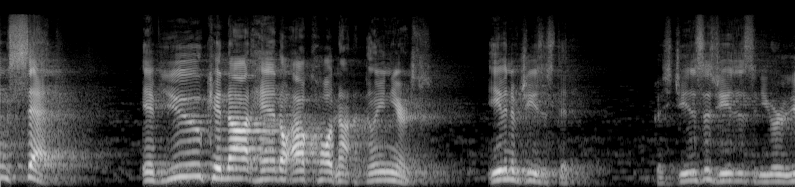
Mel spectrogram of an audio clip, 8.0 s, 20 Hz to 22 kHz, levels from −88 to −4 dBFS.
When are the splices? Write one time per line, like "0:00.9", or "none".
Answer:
0:03.3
